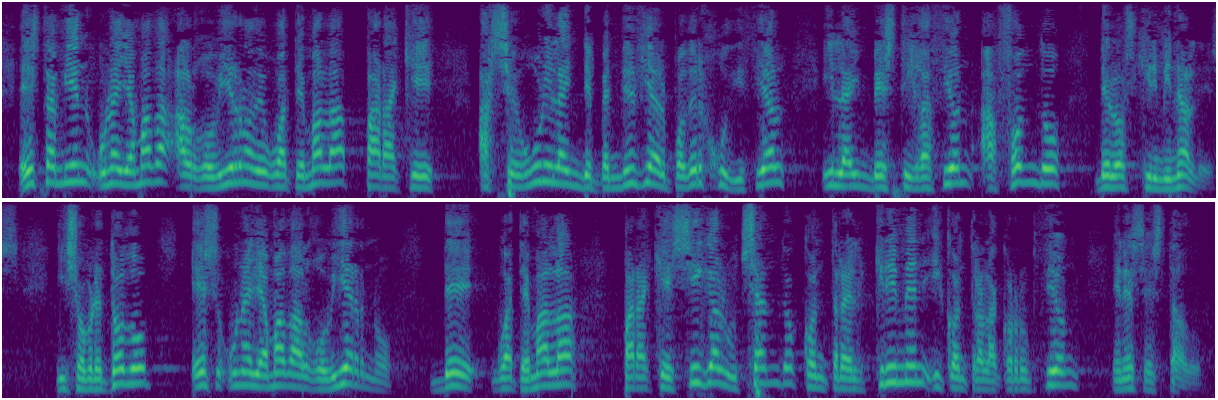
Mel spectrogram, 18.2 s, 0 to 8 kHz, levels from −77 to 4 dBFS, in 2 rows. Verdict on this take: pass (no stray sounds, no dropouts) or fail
pass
